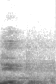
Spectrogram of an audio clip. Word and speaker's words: ঋতু: আরেকটি উদাহরণ যদি দেখি, যেমন ঋতু, এটাও স্বাধীনভাবে হয়েছে, অর্থাৎ জি পূর্ণরূপে আছে, তখন তার উচ্চারণটি রয় রস্যির মতো হয়, ঋতু এরকম হয়।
